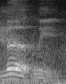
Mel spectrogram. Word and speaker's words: melee: Melee.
